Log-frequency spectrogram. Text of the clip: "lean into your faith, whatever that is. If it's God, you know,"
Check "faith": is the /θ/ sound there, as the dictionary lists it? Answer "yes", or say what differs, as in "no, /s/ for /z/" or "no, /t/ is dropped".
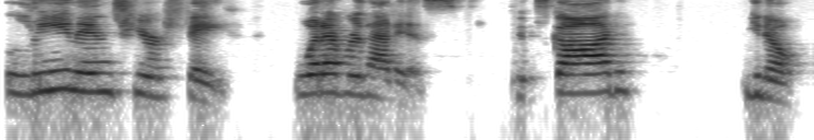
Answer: yes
